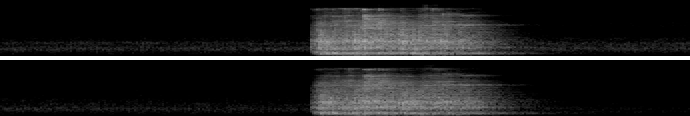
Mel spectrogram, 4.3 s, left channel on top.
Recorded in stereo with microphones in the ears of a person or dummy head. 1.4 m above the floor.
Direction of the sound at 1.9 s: 55° left (ahead or behind).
